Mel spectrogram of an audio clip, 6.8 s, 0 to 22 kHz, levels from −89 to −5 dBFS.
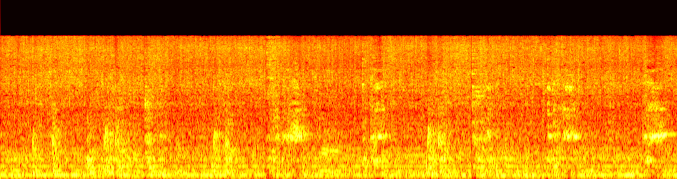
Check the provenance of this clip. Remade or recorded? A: recorded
